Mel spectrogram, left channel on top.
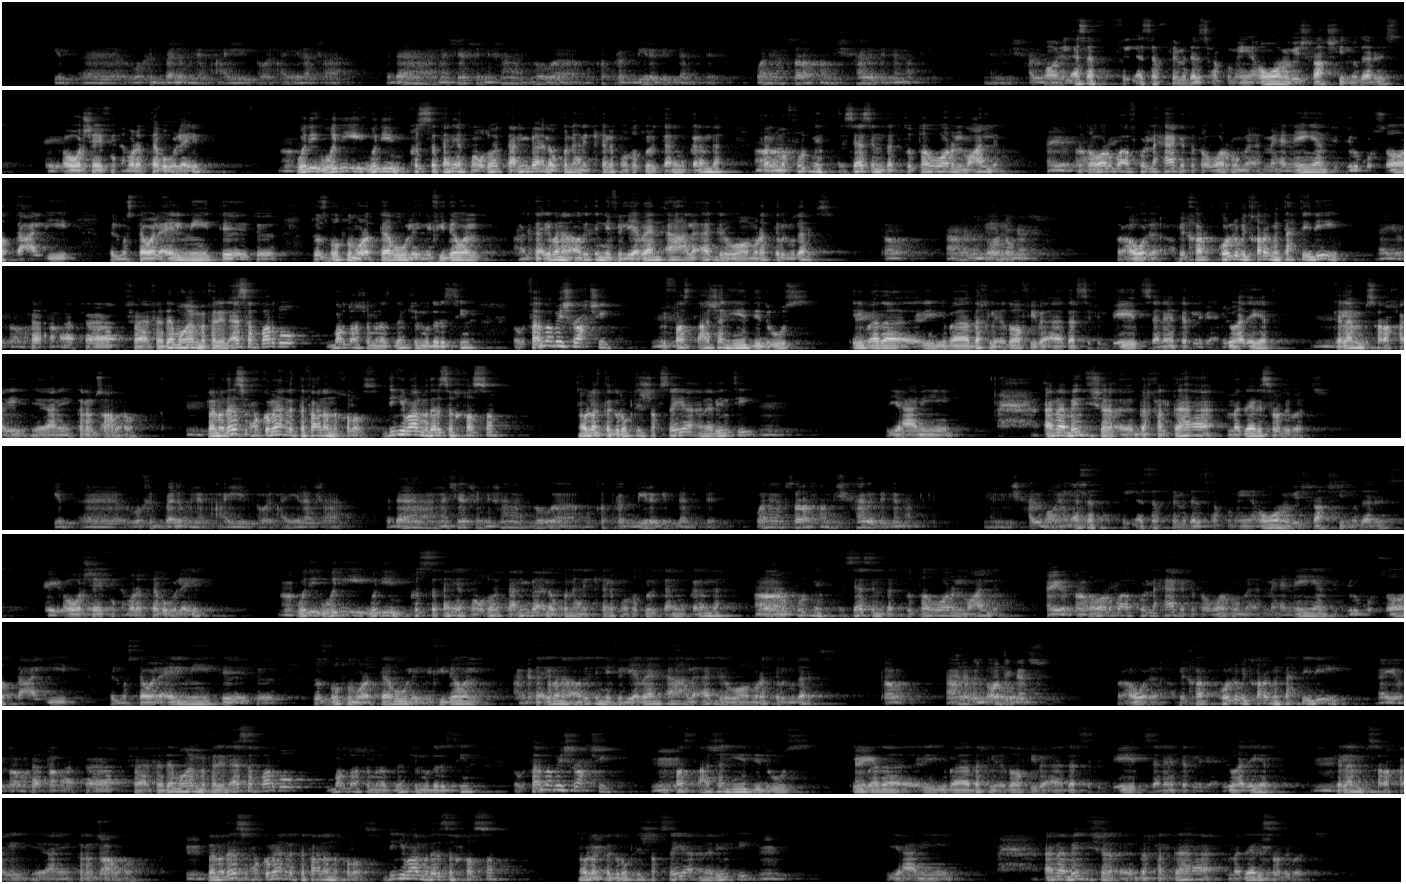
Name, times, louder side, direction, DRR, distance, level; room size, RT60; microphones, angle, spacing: voice 1, 0.5-3.4 3.8-7.2 7.5-9.2 9.8-10.9 14.4-14.7 16.8-17.0 21.5-21.9 24.5-25.0 32.6-32.7 33.2-33.6 36.8-37.2 37.5-38.5 41.8-42.8 48.6-48.9 50.6-50.8 55.2-55.5 57.0-57.3 57.9-58.2 61.9-62.1 63.7-63.9 68.7-68.8, right 2 dB, 55° right, 1.2 m, -33 dB
voice 2, 10.4-14.0 14.6-16.1 17.0-21.3 21.6-24.1 24.9-32.8 33.2-36.3 37.9-38.2 39.2-41.4 42.4-45.0 45.3-48.2 48.8-50.1 50.6-54.7 55.4-57.4 58.1-61.0 61.8-63.6 64.9-65.6 66.0-69.3, left 7 dB, 80° left, 0.4 m, -24 dB
11.0 x 7.4 x 7.9 m
head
